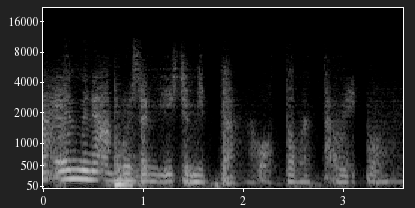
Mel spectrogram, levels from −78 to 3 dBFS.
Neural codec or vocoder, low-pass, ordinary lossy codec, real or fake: codec, 44.1 kHz, 0.9 kbps, DAC; 19.8 kHz; MP3, 48 kbps; fake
